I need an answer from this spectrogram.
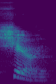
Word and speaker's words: Cherry: Even though it's spelled cherry, it's just Sherry.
